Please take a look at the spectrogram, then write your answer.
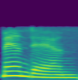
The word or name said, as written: Mandan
